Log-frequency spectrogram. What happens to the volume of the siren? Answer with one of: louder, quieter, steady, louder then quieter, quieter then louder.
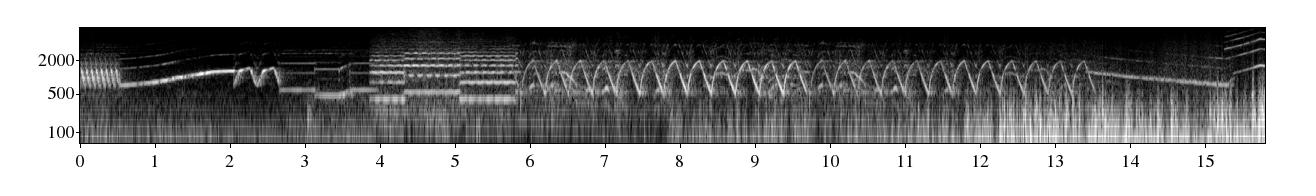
quieter.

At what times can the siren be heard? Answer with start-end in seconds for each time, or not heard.
0.0-15.7.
